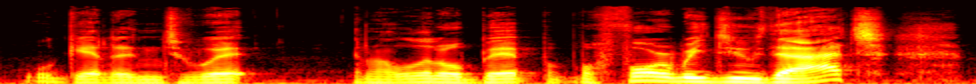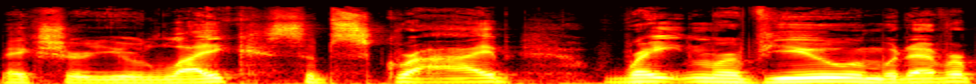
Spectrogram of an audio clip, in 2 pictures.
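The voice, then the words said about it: Stuffed-up, congested voice. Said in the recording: “I sound a little stuffed up.”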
